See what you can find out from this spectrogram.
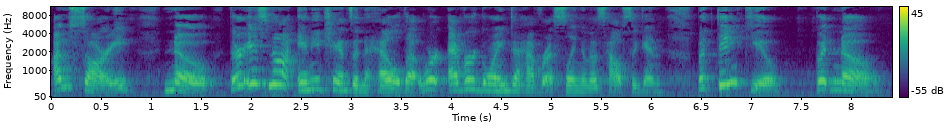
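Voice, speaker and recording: A woman's voice: a little high, very animated, unhurried, a little mellow. A young woman playing a fed-up, firm housewife who is pestered by prank phone calls. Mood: weary, firm. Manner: exasperated, firm. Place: small room at home.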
